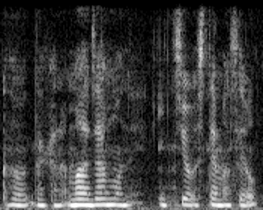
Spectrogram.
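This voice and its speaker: A woman's voice: fairly high pitch, monotone, fairly quick, darkish tone, husky. A young woman with a Kansai accent chatting casually on a livestream, giggling often, dropping into whispers and thanking viewers by name. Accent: Kansai Japanese. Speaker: idol livestreamer.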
